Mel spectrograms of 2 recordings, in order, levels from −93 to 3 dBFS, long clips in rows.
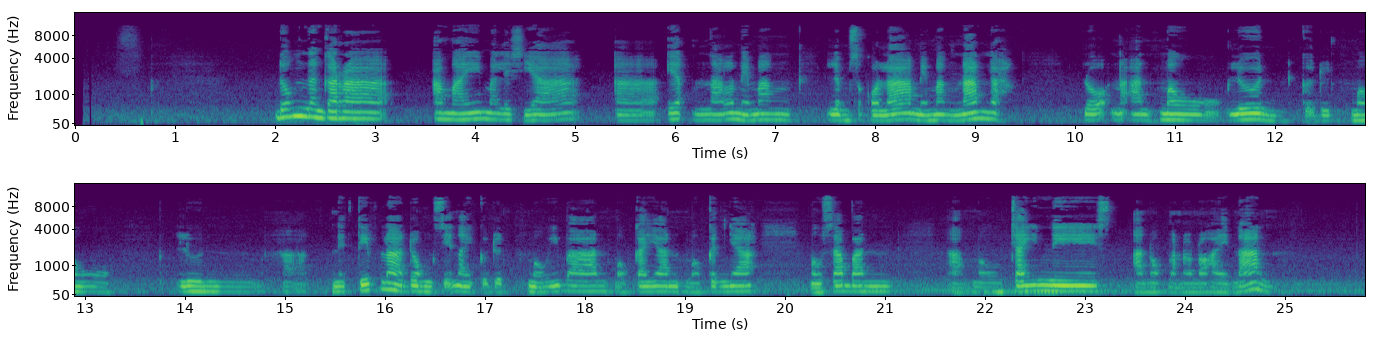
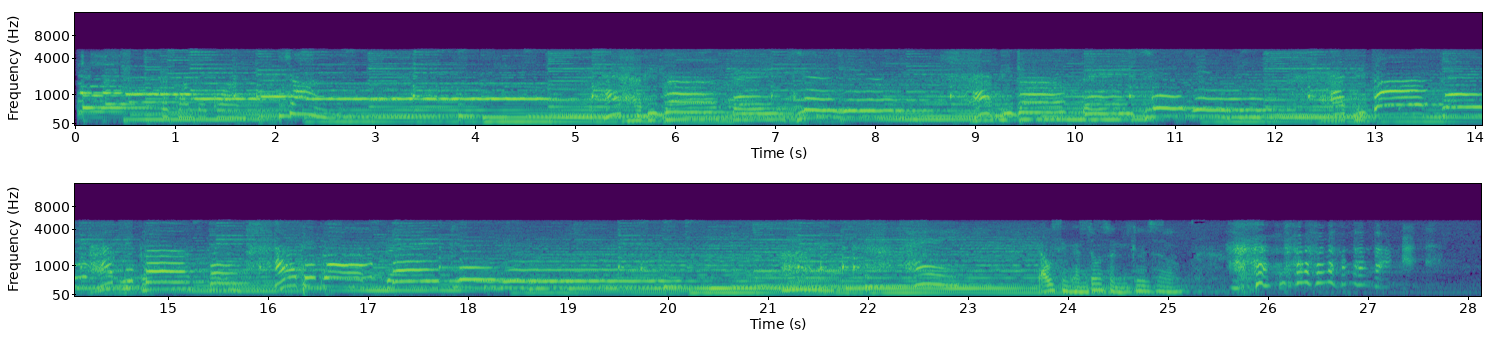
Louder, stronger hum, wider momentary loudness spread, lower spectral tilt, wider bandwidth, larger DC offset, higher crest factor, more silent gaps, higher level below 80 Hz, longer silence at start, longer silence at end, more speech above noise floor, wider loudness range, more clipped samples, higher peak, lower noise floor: second, -24 LUFS vs -20 LUFS; neither; first, 15 LU vs 6 LU; second, -6 dB/octave vs -7.5 dB/octave; first, 11.5 kHz vs 5.4 kHz; neither; first, 22 dB vs 16 dB; neither; about the same, -64 dBFS vs -60 dBFS; first, 0.65 s vs 0 s; second, 0 s vs 0.45 s; first, 29 dB vs 25 dB; about the same, 6 LU vs 5 LU; neither; about the same, -2 dBFS vs -4 dBFS; first, -53 dBFS vs -47 dBFS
